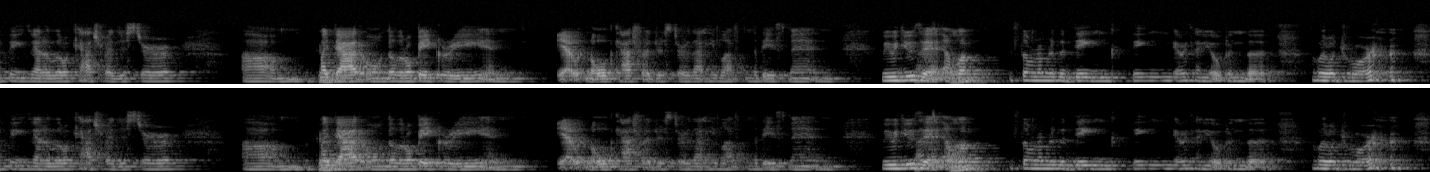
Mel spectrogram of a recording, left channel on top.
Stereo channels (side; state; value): left; noise; hiss, 22 dB below the sound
